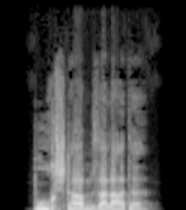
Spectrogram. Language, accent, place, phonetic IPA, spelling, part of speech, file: German, Germany, Berlin, [ˈbuːxʃtaːbn̩zaˌlaːtə], Buchstabensalate, noun, De-Buchstabensalate.ogg
- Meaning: 1. nominative/accusative/genitive plural of Buchstabensalat 2. dative of Buchstabensalat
